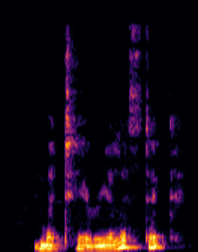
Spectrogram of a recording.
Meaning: 1. Being overly concerned with material possessions and wealth 2. Synonym of materialist, of or concerning materialism
- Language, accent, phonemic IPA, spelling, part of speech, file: English, Southern England, /məˌtɪəɹ.i.əˈlɪs.tɪk/, materialistic, adjective, LL-Q1860 (eng)-materialistic.wav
